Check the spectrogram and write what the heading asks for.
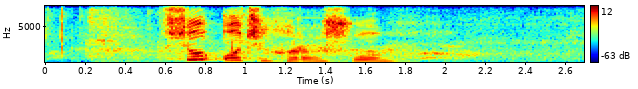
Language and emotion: Russian, positive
